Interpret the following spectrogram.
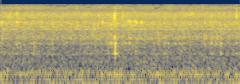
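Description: Cod fillets sizzling on the hot grill grate with a steady low hum from the grill, and a faint tick about a second in.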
